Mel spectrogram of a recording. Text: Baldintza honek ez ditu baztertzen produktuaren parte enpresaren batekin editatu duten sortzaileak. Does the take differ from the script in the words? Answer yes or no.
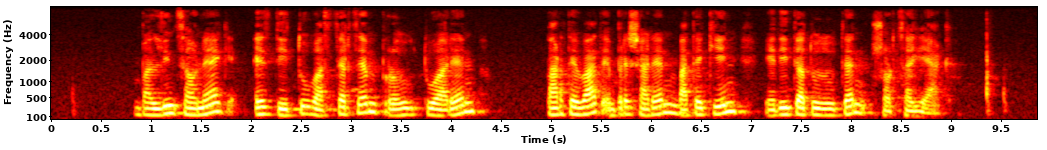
yes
